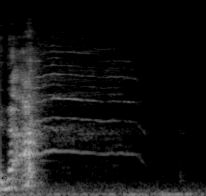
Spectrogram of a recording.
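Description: A man's high-pitched, drawn-out squeal, held for over a second and dipping slightly at the end, as he breaks into laughter.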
